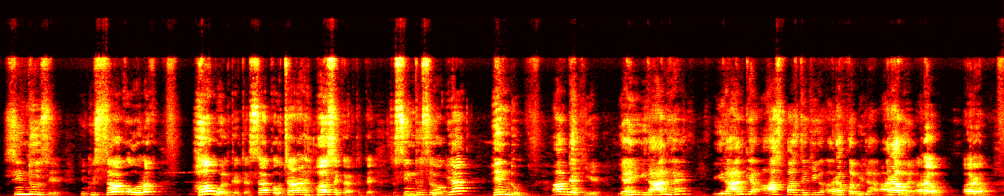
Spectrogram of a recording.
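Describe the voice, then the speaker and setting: A man teaching a class, repeating key words and asking rhetorical questions. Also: high voice. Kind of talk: classroom lecture. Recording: echoey room.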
